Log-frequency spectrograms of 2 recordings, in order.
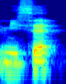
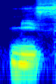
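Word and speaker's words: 店: Okay, mise goes up like that. Some of you might be tempted to pronounce it mise. Mise. Don't do that. Okay, the right pronunciation is mise.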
